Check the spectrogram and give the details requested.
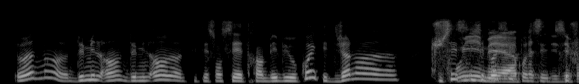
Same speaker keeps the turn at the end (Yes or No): No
